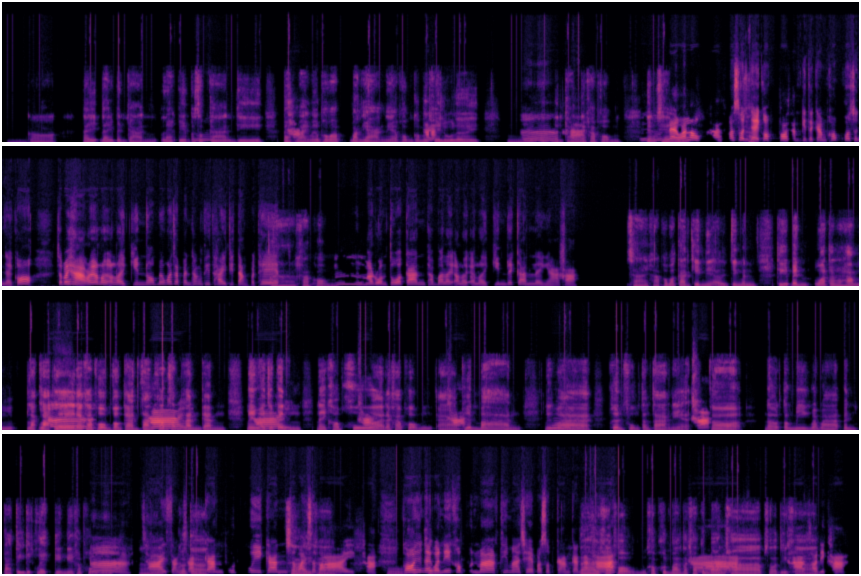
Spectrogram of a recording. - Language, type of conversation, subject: Thai, unstructured, ครอบครัวของคุณชอบทำอะไรร่วมกันในวันหยุด?
- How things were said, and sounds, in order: distorted speech; other background noise; tapping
